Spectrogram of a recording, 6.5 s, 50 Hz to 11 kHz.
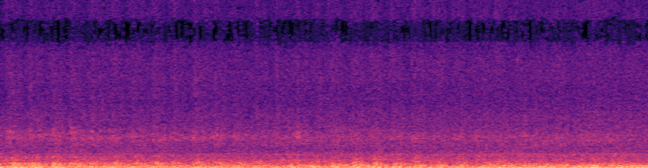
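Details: Normal idle of a big-block V8 in a squarebody truck ("Brown Bear"), started after a possible dead battery. A deep, steady low rumble with an even lope and no knocks or ticks; it sounds awful good.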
